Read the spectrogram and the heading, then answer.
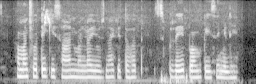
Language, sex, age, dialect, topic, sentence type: Chhattisgarhi, female, 31-35, Northern/Bhandar, agriculture, question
